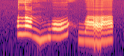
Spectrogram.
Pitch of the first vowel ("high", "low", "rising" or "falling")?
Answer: falling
